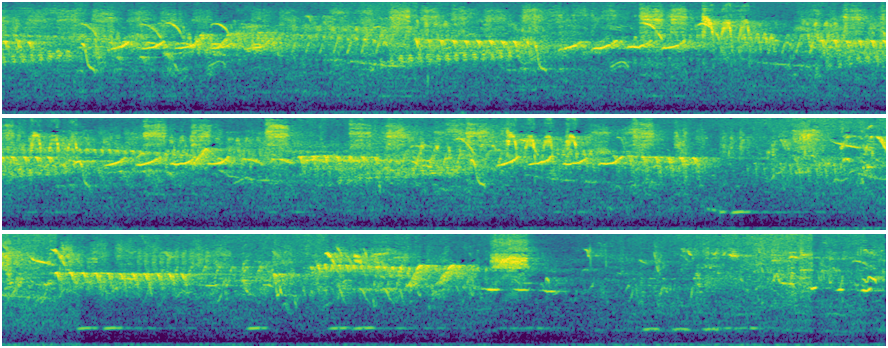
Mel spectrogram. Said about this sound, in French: Moi, j'ai entendu des bruits de grenouilles et plein d'oiseaux différents. Je pense qu'on est en Amazonie. Moi, je pense qu'on est dans la forêt vierge, pas loin d'un marécage où il y a des grenouilles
